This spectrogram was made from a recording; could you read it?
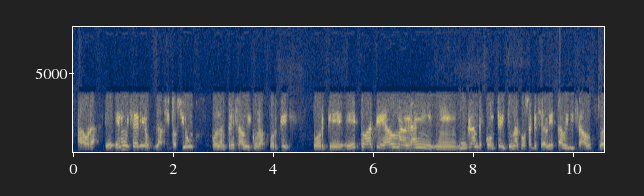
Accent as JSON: {"language": "Spanish", "town": "Tamarindo", "region": "Camagüey", "country": "Cuba", "tie": "born or raised there", "said": "Yo fui criado en el Tamarindo, y muy pegado al Sanjón, donde fue que se firmó el Pacto del Sanjón."}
